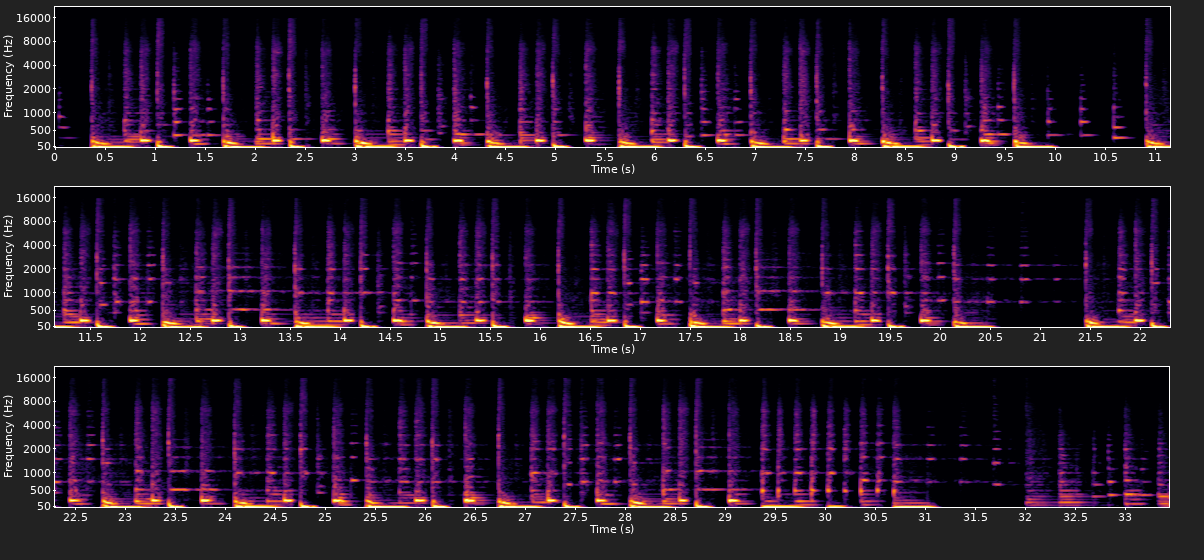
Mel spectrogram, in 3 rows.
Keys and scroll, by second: 1.2 1, 1.6 ., 2.1 8, 4.8 9, 6.5 Return, 9.8 1, 10.2 ., 11.0 4, 24.8 1, 27.1-28.0 typing, 29.9 7, 31.6 Return.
